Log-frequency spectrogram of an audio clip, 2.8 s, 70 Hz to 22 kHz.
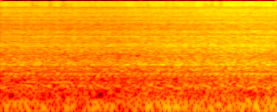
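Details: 2013 Chevrolet Impala that had a check engine light (EVAP purge code) and misfire after refueling, being fixed by replacing a stuck-open EVAP purge valve: steady, even idle with smooth hum, no hiss, miss or stumble; engine sounds healthy.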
